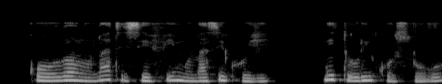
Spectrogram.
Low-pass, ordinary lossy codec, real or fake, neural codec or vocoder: 7.2 kHz; none; real; none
